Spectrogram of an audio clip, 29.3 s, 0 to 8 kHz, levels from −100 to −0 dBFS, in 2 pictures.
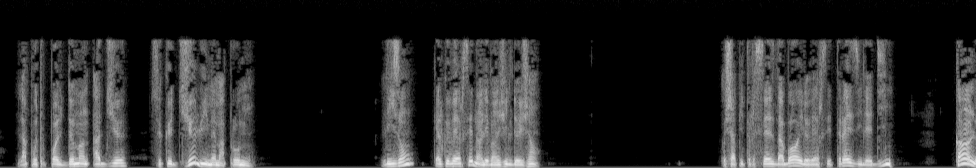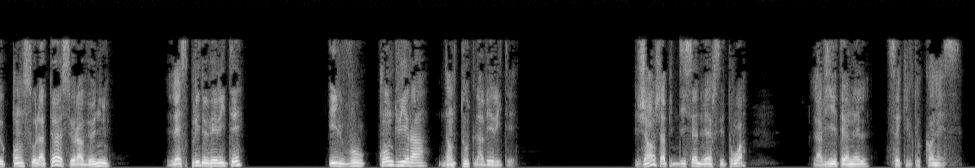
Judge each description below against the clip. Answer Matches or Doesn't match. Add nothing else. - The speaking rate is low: Matches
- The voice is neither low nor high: Doesn't match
